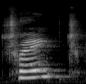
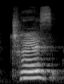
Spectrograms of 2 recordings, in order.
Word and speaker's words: tres: see the comments okay i know i'm saying it wrong trey tres tres leche i don't you know what i mean okay that's a better match but i still can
